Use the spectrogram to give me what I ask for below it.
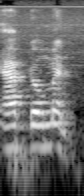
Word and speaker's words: abdomen: tends to pronounce so the right pronunciation of this word the stress is given to the first syllable so typically the right pronunciation would be abdomen but most of the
